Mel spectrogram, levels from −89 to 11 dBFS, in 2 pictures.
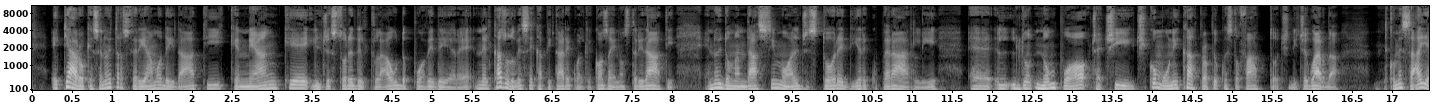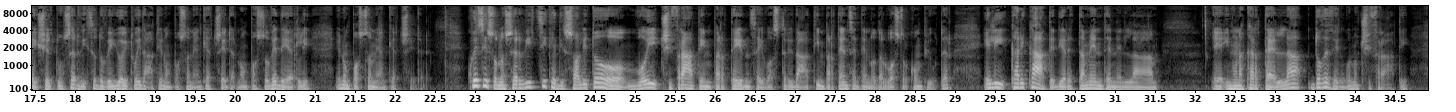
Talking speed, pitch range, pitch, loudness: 170 wpm, 100-130 Hz, 110 Hz, -20 LUFS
